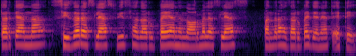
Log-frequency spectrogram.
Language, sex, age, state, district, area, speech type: Marathi, other, 18-30, Maharashtra, Buldhana, urban, spontaneous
